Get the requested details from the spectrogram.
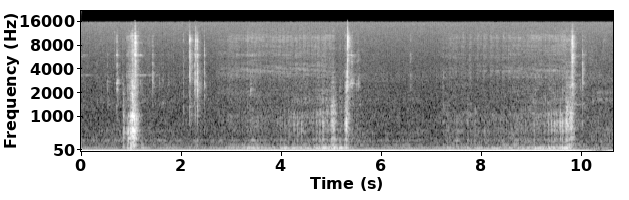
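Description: A knife cuts through soft dough.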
